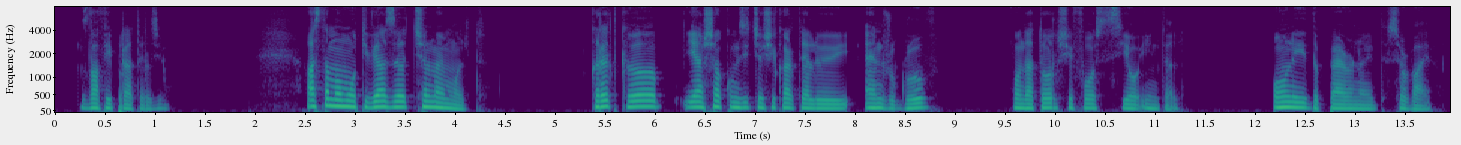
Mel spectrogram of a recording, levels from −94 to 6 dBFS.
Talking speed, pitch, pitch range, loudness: 130 wpm, 125 Hz, 110-145 Hz, -37 LUFS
